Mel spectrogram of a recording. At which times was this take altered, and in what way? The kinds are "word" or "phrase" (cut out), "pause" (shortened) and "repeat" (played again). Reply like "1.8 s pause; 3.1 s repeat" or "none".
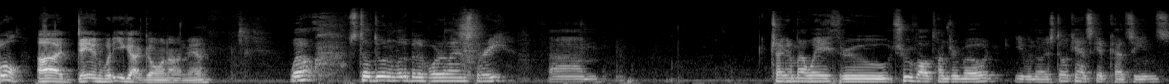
none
